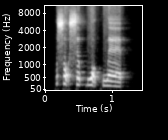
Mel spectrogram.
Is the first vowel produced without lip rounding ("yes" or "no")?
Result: no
